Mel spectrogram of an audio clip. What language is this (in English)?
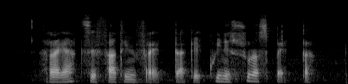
Italian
